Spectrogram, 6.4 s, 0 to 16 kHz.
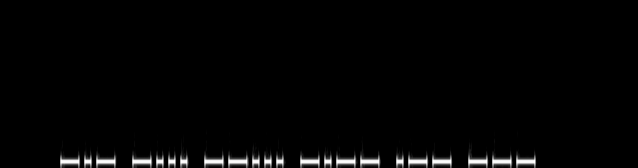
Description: Morse code, heard as a keyed tone, about 21 wpm, 700 Hz. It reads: KB7YWO
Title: USA Call Signs - 6 Characters - 2x Character Spacing - 20wpm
